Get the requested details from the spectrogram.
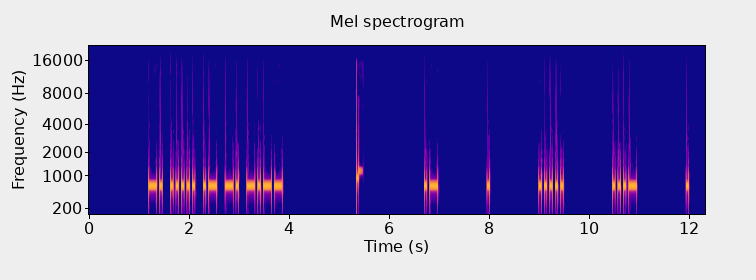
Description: Morse code, heard as a keyed tone, about 22 wpm, spaced as for 11 wpm, 700 Hz. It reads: N5ANY AE5VE
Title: USA Call Signs - 5 Characters - 6x Character Spacing - 22wpm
